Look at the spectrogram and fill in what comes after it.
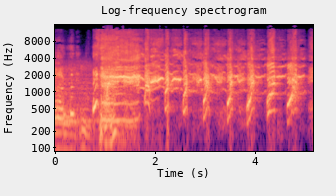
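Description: Loud laughter, a rapid run of short falling 'ha' sounds about three a second, starting about a second in.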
